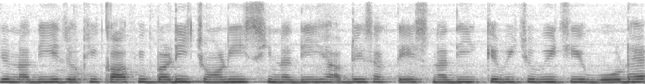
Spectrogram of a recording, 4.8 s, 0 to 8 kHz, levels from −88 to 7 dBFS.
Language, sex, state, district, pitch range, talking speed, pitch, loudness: Hindi, female, Bihar, Madhepura, 235-245 Hz, 260 wpm, 240 Hz, -29 LUFS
